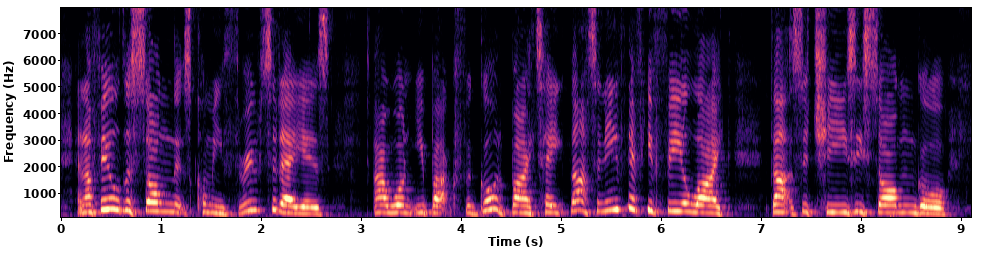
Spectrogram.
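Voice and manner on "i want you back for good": ordinary delivery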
